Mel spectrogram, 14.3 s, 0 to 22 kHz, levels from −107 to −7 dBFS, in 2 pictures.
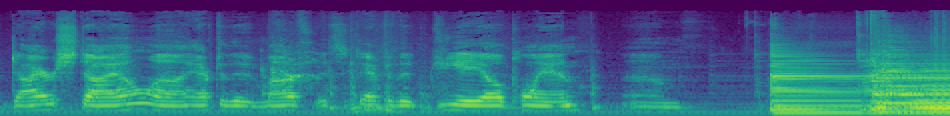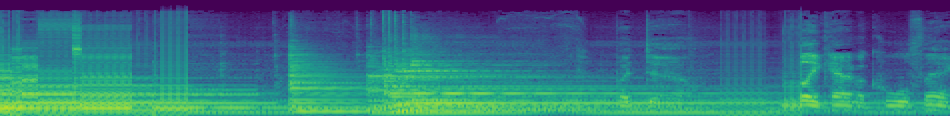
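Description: From 6.99 to 8.53 s and 12.54 to 13.14 s, the audio becomes a rigid 50 Hz buzz. This is likely robotic sound from repeated short buffers, near 20 ms each.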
